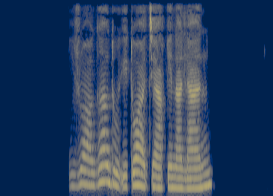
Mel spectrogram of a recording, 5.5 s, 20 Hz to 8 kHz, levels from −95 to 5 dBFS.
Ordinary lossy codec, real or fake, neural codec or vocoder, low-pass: AAC, 48 kbps; real; none; 7.2 kHz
